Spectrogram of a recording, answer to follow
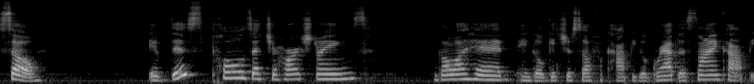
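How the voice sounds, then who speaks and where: In a New York accent, a woman with a fairly high voice speaks at a fairly slow pace with long, frequent pauses. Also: lively intonation. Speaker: author and self-help vlogger. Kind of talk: casual vlog book promotion. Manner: casual, informal.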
